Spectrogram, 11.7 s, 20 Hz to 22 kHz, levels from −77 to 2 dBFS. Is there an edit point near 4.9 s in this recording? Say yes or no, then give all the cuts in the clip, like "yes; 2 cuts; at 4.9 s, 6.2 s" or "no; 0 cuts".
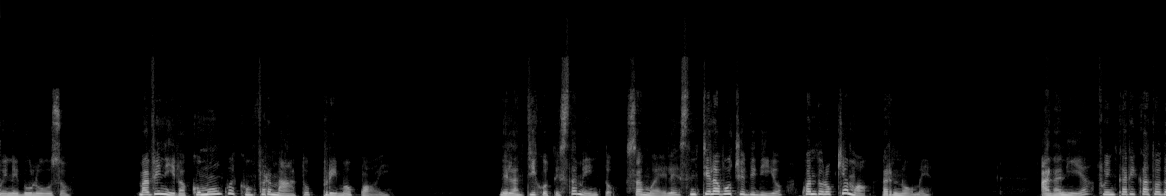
yes; 3 cuts; at 4.9 s, 7.9 s, 10.4 s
